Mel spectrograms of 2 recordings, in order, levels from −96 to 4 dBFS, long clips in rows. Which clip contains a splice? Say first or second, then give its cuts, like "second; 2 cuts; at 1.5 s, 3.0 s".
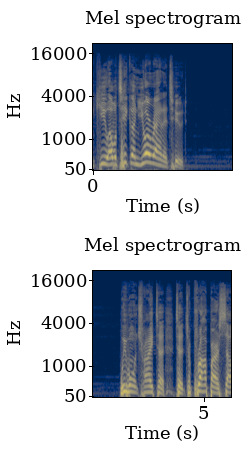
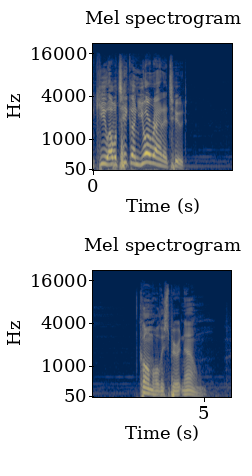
first; 1 cut; at 3.3 s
